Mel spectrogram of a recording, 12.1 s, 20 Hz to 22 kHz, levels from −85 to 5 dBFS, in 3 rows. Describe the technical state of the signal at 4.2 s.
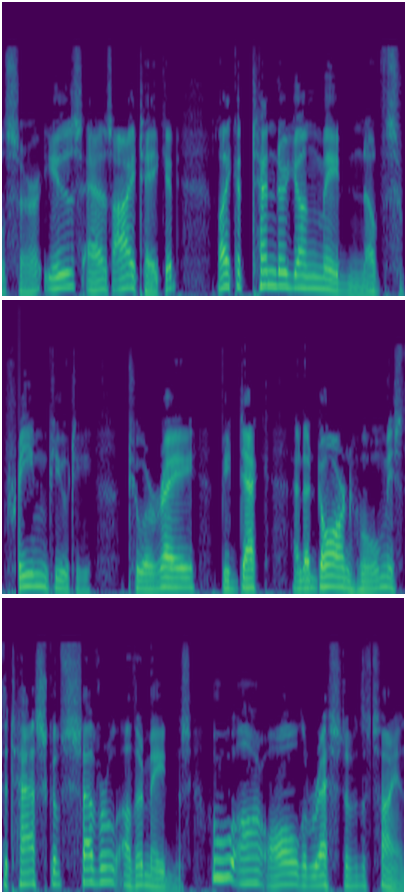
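A short hole sits just before 4.2 s: a block of digital silence from 4.17 to 4.20 s, about 33 ms long. The speech drops abruptly to silence and returns without any fade, which points to an output buffer that was not filled in time.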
